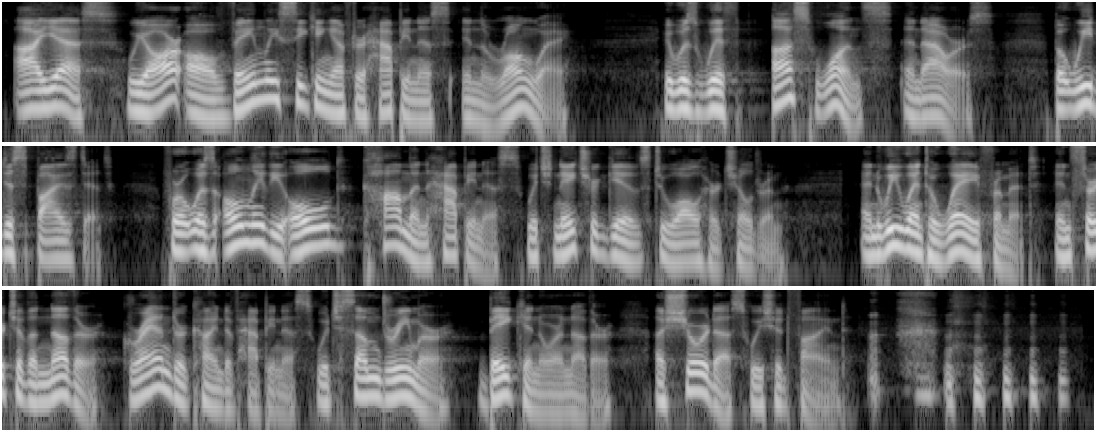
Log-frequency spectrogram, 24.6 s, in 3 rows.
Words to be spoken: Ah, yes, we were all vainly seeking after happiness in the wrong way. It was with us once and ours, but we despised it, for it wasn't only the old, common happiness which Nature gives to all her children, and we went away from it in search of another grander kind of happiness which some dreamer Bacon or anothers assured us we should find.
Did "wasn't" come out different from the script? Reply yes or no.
yes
